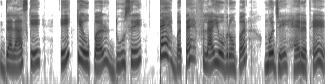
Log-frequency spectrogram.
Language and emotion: Urdu, surprised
